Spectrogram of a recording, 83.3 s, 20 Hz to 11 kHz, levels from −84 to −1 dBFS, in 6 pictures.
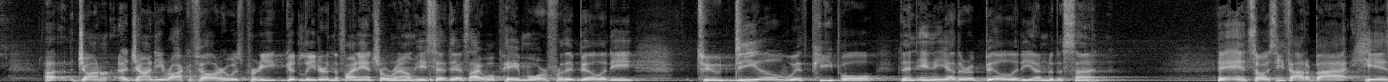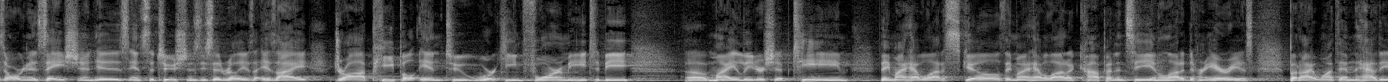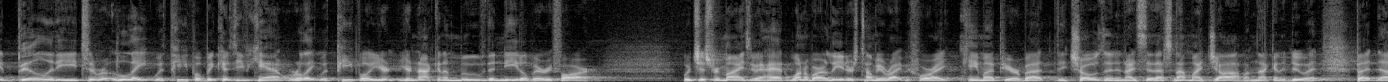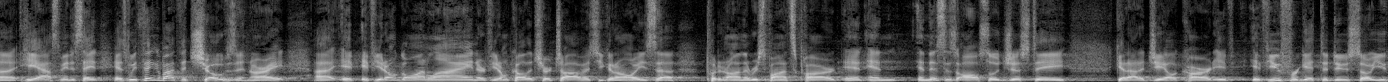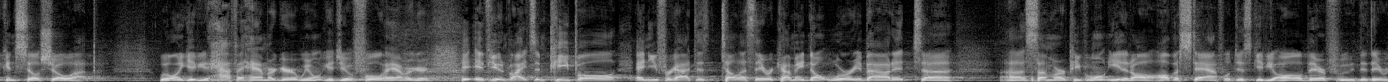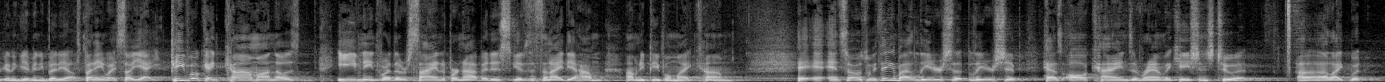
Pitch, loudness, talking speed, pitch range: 140 Hz, -17 LUFS, 235 wpm, 125-165 Hz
